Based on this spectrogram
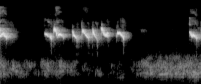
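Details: Captive bulbul of the kind kept as Puteh Raja, fed fruit juice and a mealworm, sings short bright chirpy phrases, a run of six quick warbled notes in the middle, with a faint low rustling murmur below near the end.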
